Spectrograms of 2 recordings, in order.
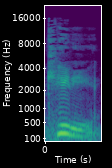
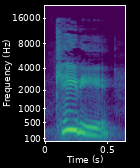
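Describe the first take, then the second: First: The name is said in a heavy, ominous way. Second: The name is said in a light, casual way. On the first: Something serious and scary is coming. The speaker calls it wrong. "Dad, don't say it like that" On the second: Nothing alarming is coming. The speaker calls it right. "Just be like"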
